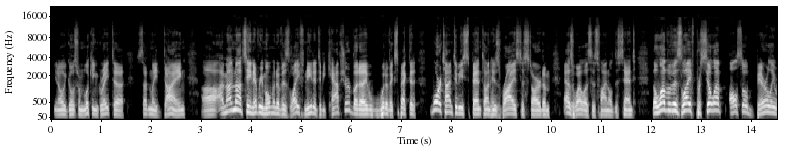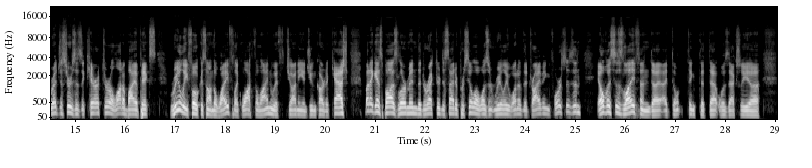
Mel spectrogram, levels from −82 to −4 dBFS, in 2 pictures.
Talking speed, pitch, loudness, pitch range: 215 wpm, 135 Hz, -20 LUFS, 120-165 Hz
